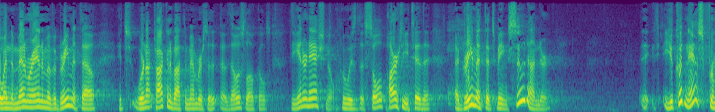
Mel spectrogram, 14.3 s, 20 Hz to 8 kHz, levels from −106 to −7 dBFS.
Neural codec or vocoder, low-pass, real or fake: none; 7.2 kHz; real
